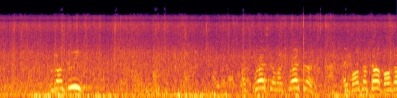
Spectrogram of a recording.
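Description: Young players shout loudly across an outdoor pool.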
